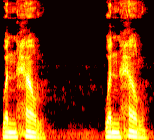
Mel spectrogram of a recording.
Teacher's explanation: Bunyi N di suku kata wan dibaca jelas. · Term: izhar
